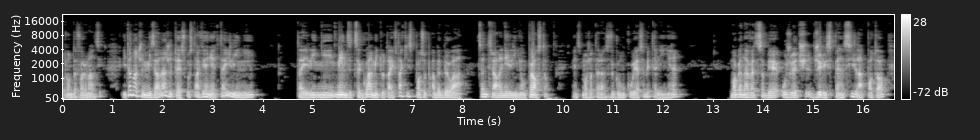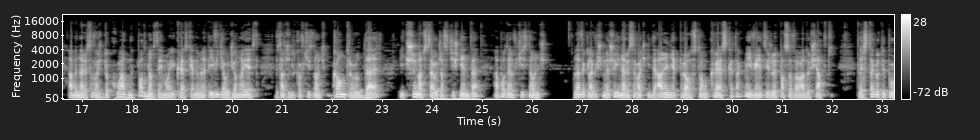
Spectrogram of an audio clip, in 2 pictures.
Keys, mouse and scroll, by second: 2.3 d, 2.9 d, 3.5-6.0 drag, 7.4-9.4 drag, 9.9-15.6 right drag, 23.0 ctrl+d, 25.3-32.8 ctrl+drag.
